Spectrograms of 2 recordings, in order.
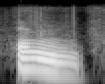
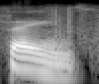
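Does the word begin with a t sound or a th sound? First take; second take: t; th. First: The word begins with a plain t sound. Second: The word begins with a th sound. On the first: The speaker calls it right. "Think of it like that. Thames" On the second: The speaker calls it wrong. "instead of Thames"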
